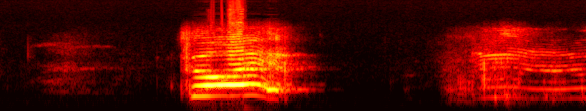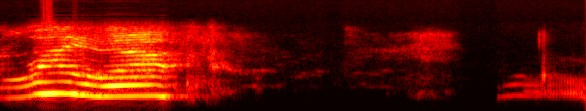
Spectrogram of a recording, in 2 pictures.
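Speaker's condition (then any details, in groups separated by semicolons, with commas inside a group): Cerebral palsy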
